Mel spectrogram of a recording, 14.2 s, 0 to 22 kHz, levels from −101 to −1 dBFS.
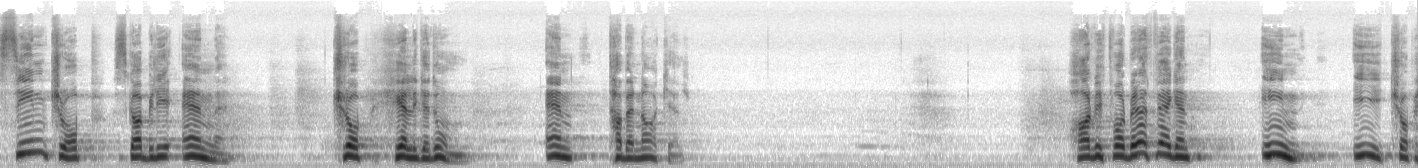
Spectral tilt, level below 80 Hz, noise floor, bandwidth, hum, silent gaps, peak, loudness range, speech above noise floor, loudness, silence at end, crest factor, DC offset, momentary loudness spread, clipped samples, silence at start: -6 dB/octave; -72 dBFS; -68 dBFS; 16 kHz; none; none; -6 dBFS; 8 LU; 45 dB; -24 LUFS; 0 s; 20 dB; under 0.1%; 17 LU; under 0.1%; 0 s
